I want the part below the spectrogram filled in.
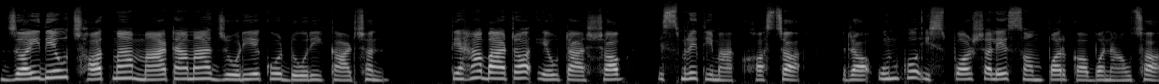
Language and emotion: Nepali, neutral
